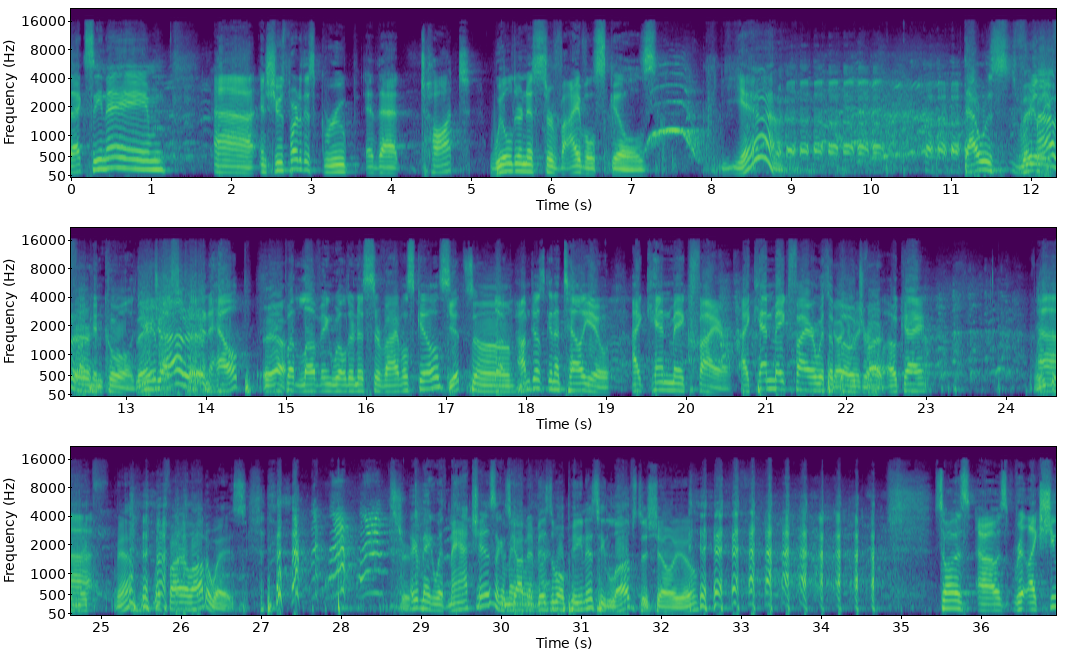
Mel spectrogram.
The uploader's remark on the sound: Bananas Live in Fort Wayne! It's Bananas live in Fort Wayne, Indiana!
